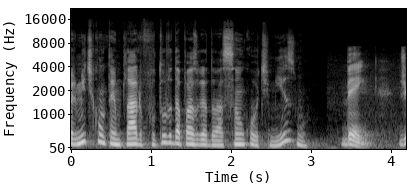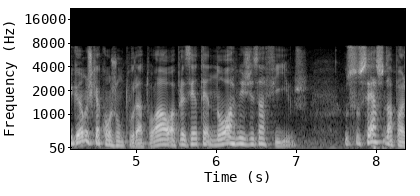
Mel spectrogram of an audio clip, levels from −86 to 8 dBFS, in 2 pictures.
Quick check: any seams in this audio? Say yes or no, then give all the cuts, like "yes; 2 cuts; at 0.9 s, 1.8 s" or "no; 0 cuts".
no; 0 cuts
